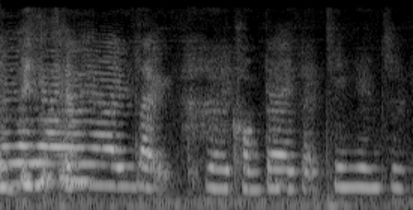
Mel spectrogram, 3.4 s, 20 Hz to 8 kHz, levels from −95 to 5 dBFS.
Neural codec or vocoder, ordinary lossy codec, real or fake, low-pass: codec, 44.1 kHz, 7.8 kbps, Pupu-Codec; none; fake; 7.2 kHz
